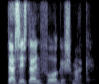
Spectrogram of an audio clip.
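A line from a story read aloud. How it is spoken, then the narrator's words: Calm. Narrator (German): sagte Ezekiel ruhig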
